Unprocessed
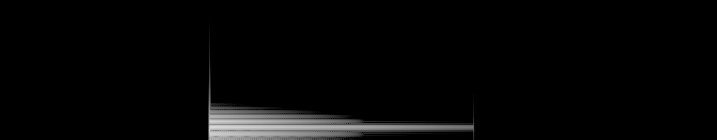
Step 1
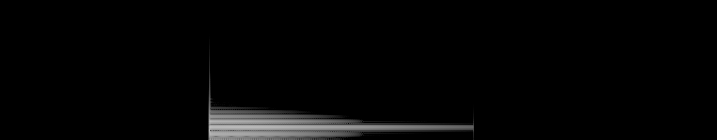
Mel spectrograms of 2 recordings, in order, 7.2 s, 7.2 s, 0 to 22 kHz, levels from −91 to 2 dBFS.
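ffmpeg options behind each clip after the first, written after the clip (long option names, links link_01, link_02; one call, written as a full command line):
ffmpeg -i in.wav -af "acompressor=threshold=-18dB:ratio=6,volume=-5.5dB" out.wav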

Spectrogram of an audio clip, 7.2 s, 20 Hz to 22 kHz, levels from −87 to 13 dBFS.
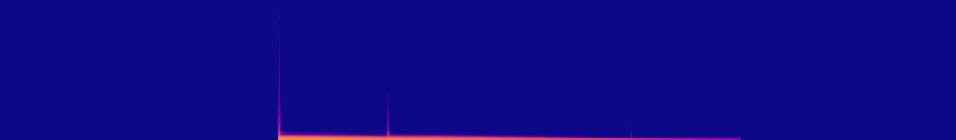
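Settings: ffmpeg -i in.wav -af "aecho=1:1:816:0.282,volume=9dB" out.wav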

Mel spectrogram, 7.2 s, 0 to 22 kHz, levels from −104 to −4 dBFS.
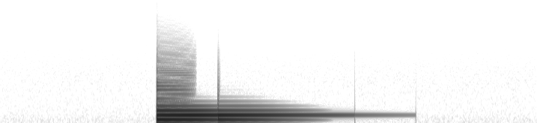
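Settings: ffmpeg -i in.wav -af "asoftclip=type=hard:threshold=-15.5dB,bass=frequency=250:gain=7,treble=frequency=4000:gain=-10,volume=-4dB" out.wav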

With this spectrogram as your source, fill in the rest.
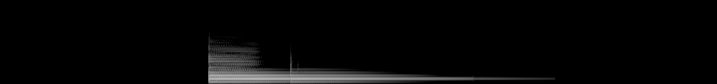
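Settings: ffmpeg -i in.wav -af "highpass=250,aecho=1:1:72|144|216:0.188|0.0452|0.0108,volume=1dB" out.wav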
